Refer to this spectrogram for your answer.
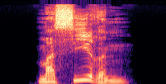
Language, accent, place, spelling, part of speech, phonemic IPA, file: German, Germany, Berlin, massieren, verb, /maˈsiːrən/, De-massieren.ogg
- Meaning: 1. to massage 2. to mass, amass, concentrate, condense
